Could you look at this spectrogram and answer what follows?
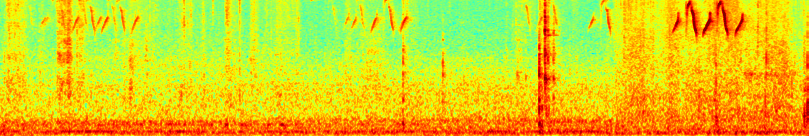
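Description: Footsteps crunching through dry leaf litter while small birds chirp; a quick run of high chirps about seven seconds in is the loudest sound.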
